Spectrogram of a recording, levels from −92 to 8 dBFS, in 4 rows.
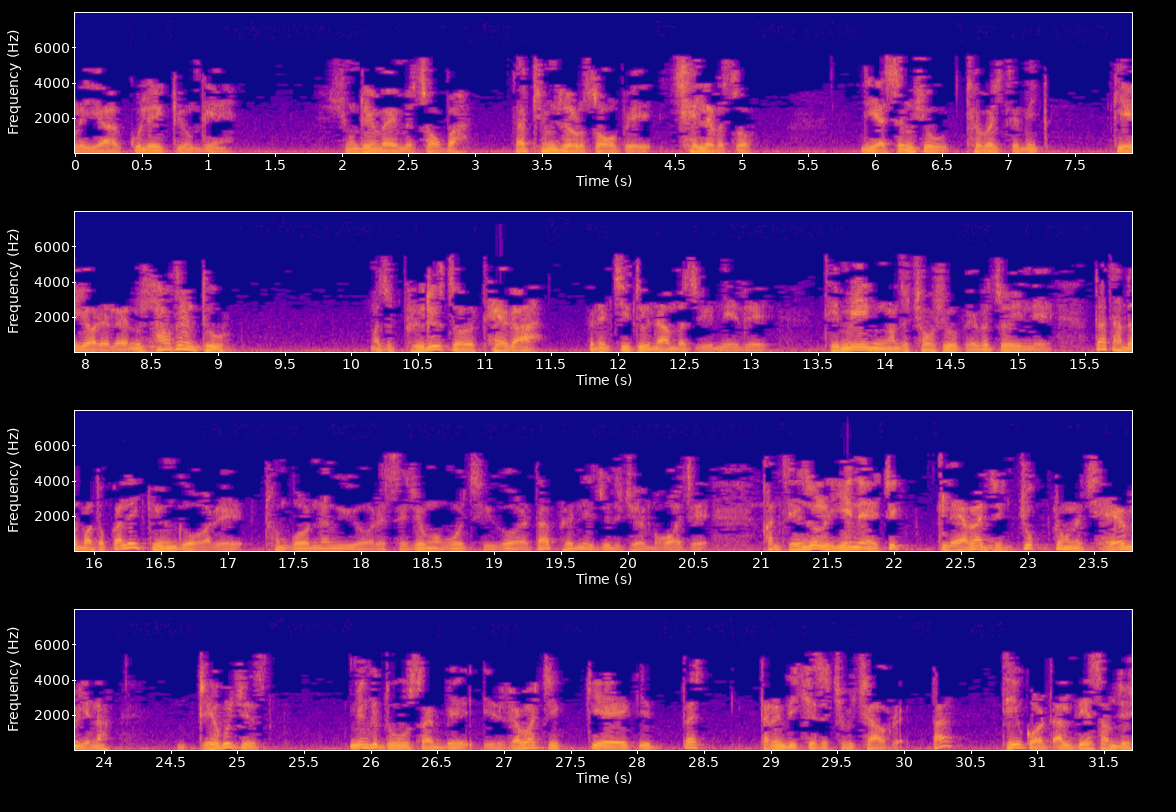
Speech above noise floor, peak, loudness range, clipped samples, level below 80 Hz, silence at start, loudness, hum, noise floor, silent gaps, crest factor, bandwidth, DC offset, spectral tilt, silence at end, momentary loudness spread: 23 dB; 0 dBFS; 3 LU; under 0.1%; -34 dBFS; 0 s; -17 LUFS; none; -39 dBFS; none; 16 dB; 5.8 kHz; under 0.1%; -11 dB/octave; 0 s; 10 LU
